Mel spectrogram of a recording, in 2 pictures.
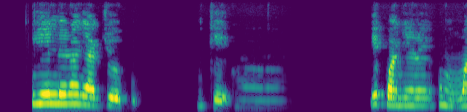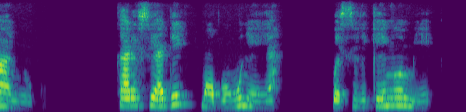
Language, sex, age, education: Igbo, female, 46-60, tertiary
